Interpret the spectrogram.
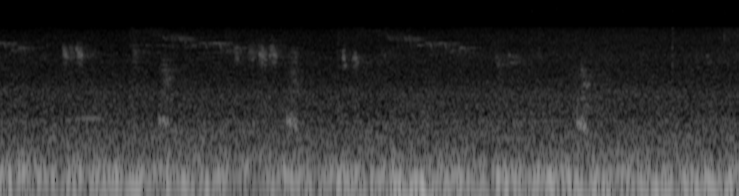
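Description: Birds chirping in scattered short calls, with a few short low notes among them, over a steady low rumble.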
